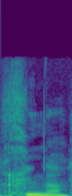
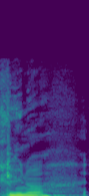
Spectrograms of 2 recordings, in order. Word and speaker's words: Hlynur: Den ene, den første kortfilm, vi skal snakke om, det er en kortfilm fra 2022, der hedder Nest, af islandske instruktør Lynor Palmerson. Wow. Som, Eller Lynur. Lynur, ja. Hvis man skulle forsøge at udtale islandsk, det skal man ikke.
